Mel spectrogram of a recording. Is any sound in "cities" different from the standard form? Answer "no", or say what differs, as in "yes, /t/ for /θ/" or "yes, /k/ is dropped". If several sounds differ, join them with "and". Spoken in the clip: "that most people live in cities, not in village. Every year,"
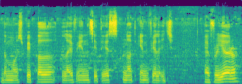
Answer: yes, /s/ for /z/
